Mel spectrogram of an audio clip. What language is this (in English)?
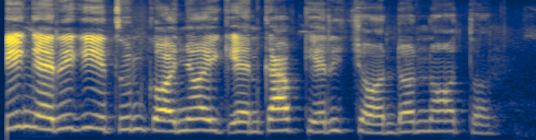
Kalenjin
